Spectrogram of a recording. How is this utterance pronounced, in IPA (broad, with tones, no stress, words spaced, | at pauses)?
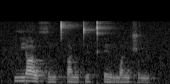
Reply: ljɑ˥˧ʊ̯ xə˥˧nt̪ʰɑ˥˩ŋt̪y˥kʰe˥˧ɪ̯ mɑ˥˧ŋʂʊ˥˩ŋ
